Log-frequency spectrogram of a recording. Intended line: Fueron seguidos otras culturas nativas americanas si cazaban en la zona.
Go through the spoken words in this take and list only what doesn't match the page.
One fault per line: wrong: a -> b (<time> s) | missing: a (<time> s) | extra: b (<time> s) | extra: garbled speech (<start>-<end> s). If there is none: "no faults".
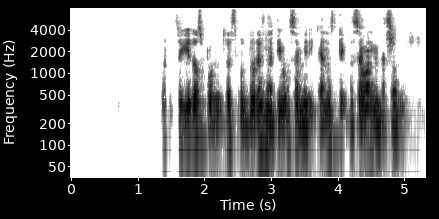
extra: por (2.0 s)
wrong: si -> que (4.0 s)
